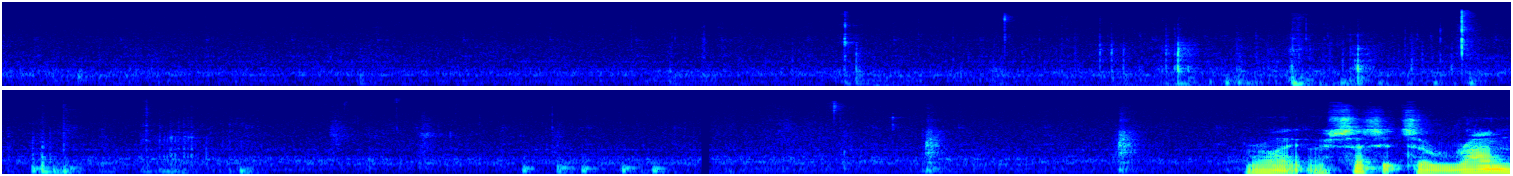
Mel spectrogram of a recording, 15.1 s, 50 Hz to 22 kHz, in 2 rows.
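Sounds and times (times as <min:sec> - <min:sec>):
small plastic parts clicking: 0:03.4 - 0:08.8.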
